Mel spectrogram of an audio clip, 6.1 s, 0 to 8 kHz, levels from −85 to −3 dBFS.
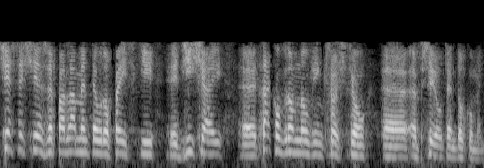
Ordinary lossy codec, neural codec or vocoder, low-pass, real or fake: AAC, 16 kbps; none; 7.2 kHz; real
